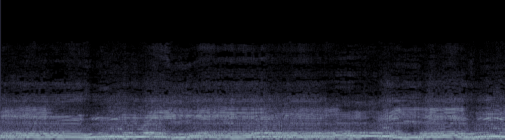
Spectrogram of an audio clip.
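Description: One man singing an Arabic Sufi devotional chant, drawing out long sung vowels whose pitch winds up and down.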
